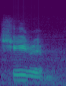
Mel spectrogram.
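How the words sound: The word begins with a ch sound.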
